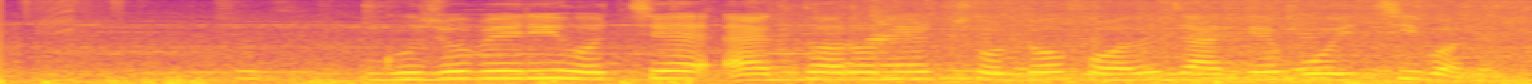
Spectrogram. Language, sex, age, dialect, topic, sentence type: Bengali, female, 25-30, Standard Colloquial, agriculture, statement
